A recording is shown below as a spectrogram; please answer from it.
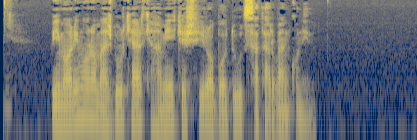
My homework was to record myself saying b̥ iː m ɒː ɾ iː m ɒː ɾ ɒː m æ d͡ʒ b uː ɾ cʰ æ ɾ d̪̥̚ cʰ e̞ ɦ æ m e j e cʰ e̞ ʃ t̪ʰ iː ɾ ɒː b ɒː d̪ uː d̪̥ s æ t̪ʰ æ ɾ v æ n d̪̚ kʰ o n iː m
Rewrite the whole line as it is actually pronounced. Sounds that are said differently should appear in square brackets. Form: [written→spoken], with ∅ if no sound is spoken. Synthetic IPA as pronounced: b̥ iː m ɒː ɾ iː m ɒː ɾ ɒː m æ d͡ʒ b uː ɾ cʰ æ ɾ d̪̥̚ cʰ e̞ ɦ æ m e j e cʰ e̞ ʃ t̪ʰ iː ɾ ɒː b ɒː d̪ uː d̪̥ s æ t̪ʰ æ ɾ v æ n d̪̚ kʰ o n iː m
